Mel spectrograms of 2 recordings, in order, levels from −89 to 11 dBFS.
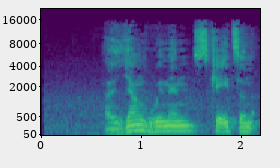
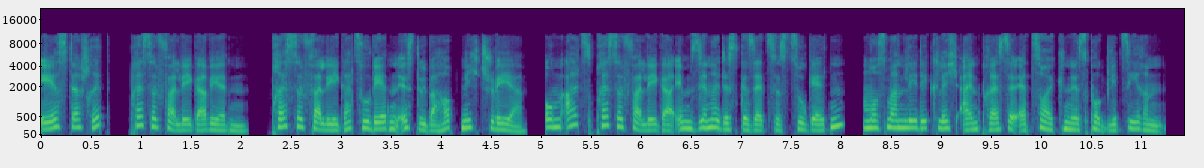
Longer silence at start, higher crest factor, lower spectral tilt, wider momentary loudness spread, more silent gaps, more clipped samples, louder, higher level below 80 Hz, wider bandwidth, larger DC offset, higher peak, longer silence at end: first, 0.65 s vs 0 s; about the same, 16 dB vs 16 dB; about the same, -4.5 dB/octave vs -5 dB/octave; first, 8 LU vs 5 LU; second, none vs 0.71-0.87 s, 2.09-2.27 s, 4.88-5.03 s, 8.05-8.21 s; neither; about the same, -16 LUFS vs -18 LUFS; first, -46 dBFS vs -54 dBFS; first, 16 kHz vs 11 kHz; neither; about the same, -2 dBFS vs -2 dBFS; second, 0 s vs 0.2 s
